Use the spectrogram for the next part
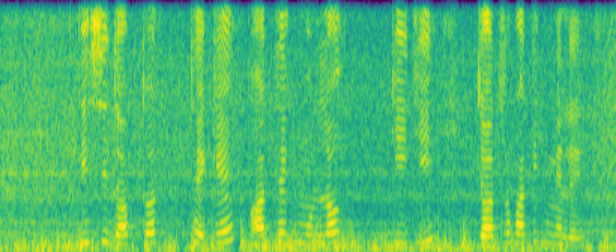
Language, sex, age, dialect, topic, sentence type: Bengali, female, 18-24, Rajbangshi, agriculture, question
